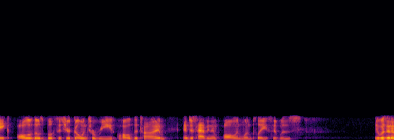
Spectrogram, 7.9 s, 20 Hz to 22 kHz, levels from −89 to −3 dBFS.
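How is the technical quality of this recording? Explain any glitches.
The speech carries two brief glitches, at 1.38 to 1.40 s and again at 5.10 to 5.12 s, heard against the narrow band of a G.711 telephone line that passes roughly 300 Hz to 3.6 kHz.

Both glitches sound like a tiny mechanical hiccup. They come from packet loss with the last packet repeated. About 20 ms of audio went missing each time, which fits a single lost 20 ms packet. The receiver replayed the previous chunk in place of the missing one.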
